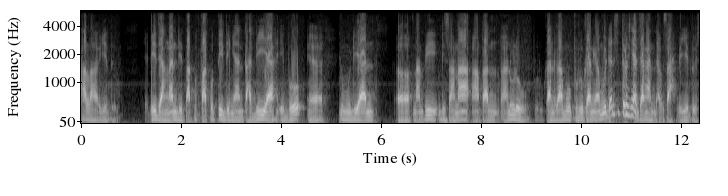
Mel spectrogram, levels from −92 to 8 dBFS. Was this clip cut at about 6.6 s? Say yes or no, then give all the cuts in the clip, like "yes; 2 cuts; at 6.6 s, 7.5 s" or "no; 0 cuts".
yes; 2 cuts; at 5.2 s, 6.6 s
